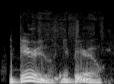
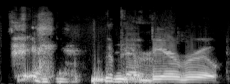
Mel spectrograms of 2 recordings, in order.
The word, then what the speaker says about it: Nibiru: I'm sitting there talking with the kids one night, and they're talking about Nibiru. I'm not saying it right, am I, Mike? Nibiru. New beer. Yeah, beer, right. Ash taught me. Nibiru.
